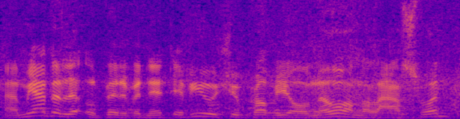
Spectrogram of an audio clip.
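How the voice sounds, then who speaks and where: Out on a crowded street, an older interviewer from Wales chats casually in a voice on the high side, expressive and rapid-fire. Laughter and plenty of ums and uhs run through his talk.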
